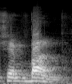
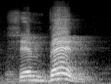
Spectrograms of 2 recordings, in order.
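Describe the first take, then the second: First: The second word has the vowel of 'can'. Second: The second word has the vowel of 'pen'. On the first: The speaker calls it wrong. "people are gonna say Shem ban" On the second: The speaker calls it right. "Shem ben. You don't say Shem ban"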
